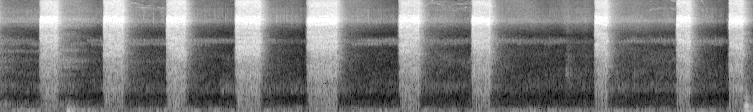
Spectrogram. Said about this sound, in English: I'll show you me spraying some of this Flex Seal onto the bed of my truck.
